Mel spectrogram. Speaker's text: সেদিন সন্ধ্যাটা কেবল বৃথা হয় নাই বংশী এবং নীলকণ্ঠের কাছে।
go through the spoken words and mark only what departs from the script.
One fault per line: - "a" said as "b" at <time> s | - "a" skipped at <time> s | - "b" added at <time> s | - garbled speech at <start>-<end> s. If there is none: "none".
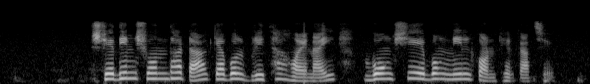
none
